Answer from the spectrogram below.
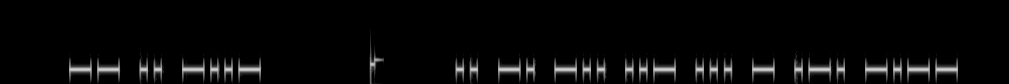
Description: Morse code, heard as a keyed tone, about 17 wpm, 700 Hz. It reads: MIX INDUSTRY
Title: Sentences from Top 1000 Words - Review Part 4 - New Word Drill - 17wpm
